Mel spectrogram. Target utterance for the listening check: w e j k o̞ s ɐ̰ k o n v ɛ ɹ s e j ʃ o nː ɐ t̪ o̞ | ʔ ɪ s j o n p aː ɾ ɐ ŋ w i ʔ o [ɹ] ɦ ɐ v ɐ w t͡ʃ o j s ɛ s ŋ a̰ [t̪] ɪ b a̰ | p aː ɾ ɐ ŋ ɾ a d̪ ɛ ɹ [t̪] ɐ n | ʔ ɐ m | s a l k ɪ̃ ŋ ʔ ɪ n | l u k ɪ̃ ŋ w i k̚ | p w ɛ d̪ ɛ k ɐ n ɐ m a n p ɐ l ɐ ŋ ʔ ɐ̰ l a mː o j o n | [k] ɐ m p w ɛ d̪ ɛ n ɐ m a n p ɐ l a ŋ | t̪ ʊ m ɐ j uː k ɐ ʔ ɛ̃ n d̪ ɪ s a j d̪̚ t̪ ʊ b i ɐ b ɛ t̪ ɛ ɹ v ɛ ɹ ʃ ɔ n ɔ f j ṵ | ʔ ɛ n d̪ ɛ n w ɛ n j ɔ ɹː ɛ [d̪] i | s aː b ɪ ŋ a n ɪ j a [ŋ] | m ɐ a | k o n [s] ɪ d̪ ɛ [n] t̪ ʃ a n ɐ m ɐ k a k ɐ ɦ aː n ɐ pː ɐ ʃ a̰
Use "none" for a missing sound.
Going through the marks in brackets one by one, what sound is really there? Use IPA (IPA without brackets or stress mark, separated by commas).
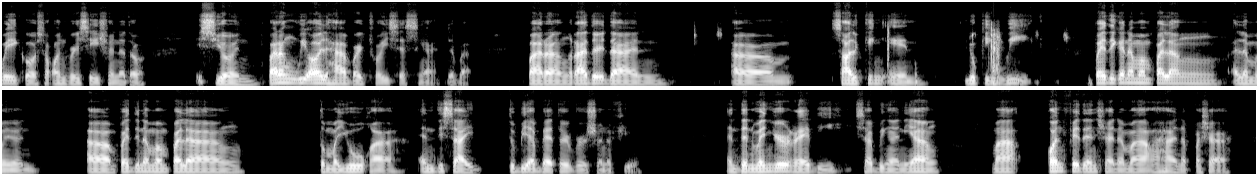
l, d̪, d̪, ʔ, d̪, ŋ, f, n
